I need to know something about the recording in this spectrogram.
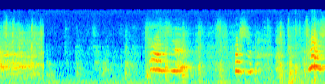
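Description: A woman's distressed voice, crying out and sobbing in short, breathless cries with pauses between, loudest near the end.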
